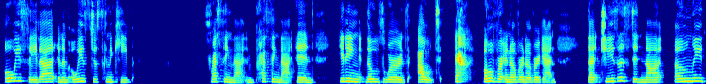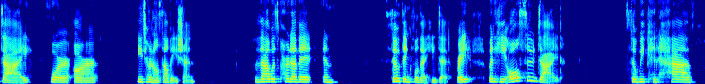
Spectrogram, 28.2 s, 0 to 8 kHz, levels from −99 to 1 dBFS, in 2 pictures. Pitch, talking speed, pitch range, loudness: 230 Hz, 120 wpm, 215-255 Hz, -36 LUFS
